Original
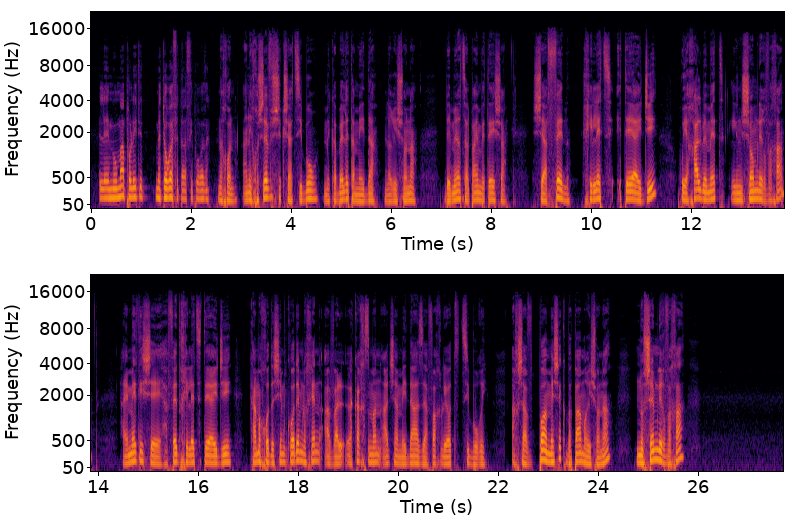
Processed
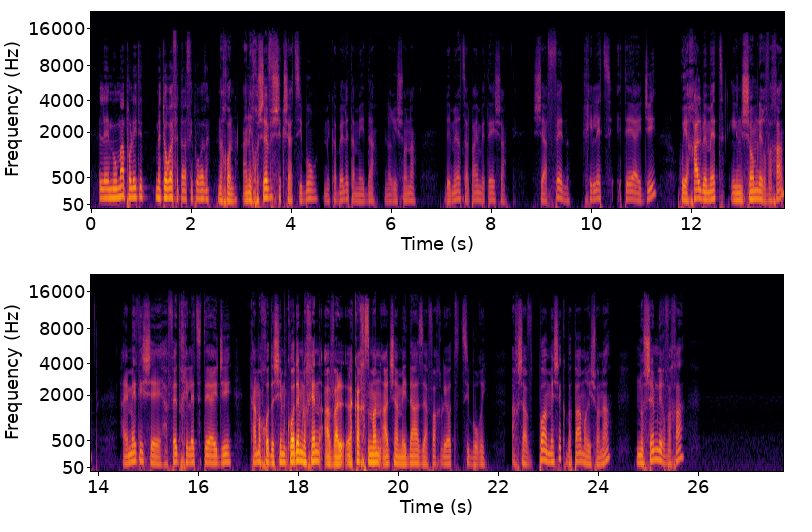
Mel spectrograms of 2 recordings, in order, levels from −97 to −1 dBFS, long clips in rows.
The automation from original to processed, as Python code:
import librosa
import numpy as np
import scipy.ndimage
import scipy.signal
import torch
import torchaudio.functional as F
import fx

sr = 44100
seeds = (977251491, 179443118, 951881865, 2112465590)

y = fx.gain(x, sr, db=fx.line((3.6, -0.5), (4.55, -12.0), (11.07, -12.0), (11.86, -2.0), (17.11, -2.0), (17.88, 7.0), (19.58, 7.0), (20.81, -5.0)))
